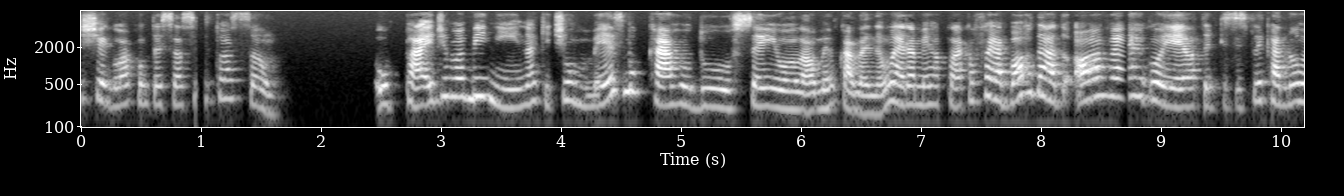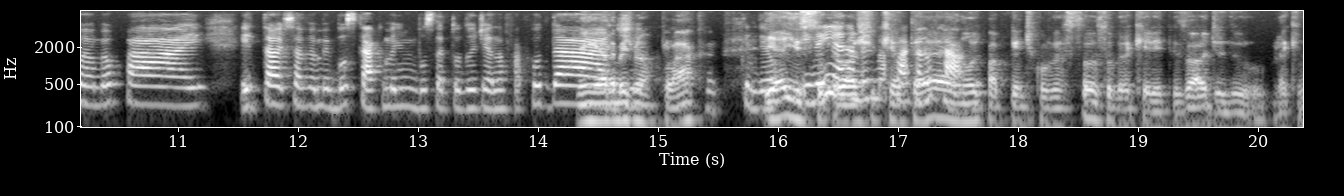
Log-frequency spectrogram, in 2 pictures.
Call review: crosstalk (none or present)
present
